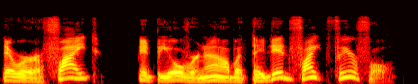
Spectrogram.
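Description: A man voicing a joking young gunslinger who mimics a rustic drawl, pitched higher and quicker. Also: wildly swooping pitch, bright, forceful tone, breathy edge, dry recording, clean studio sound, full character voice. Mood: cheeky. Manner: playful, put-on rustic accent.

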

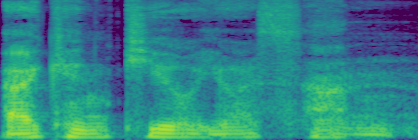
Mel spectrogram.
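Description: A sinister, cold sorcerer from a dark storybook. The voice sits extremely low and creeps along very slowly in a husky, menacing near-whisper. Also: male voice, little pitch movement, dry recording, studio quality, heavily acted. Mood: cold bargaining. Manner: slow, drawn-out, menacing.

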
